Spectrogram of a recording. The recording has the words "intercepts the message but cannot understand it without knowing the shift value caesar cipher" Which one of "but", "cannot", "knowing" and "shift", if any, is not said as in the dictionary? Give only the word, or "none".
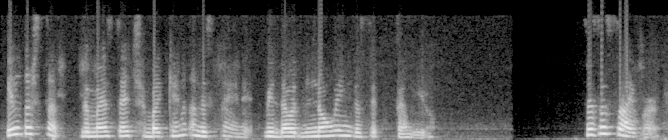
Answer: shift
